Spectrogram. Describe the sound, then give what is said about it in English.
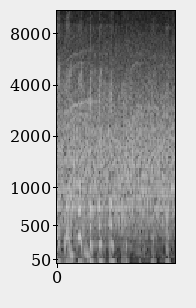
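A short burst of steady, dense applause fills the moment, many hands clapping at once, with faint voices and a hint of laughter mixed underneath. “where's that applause?”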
